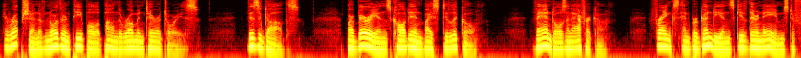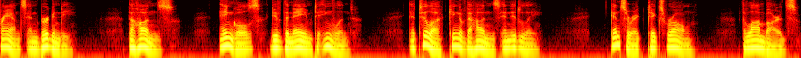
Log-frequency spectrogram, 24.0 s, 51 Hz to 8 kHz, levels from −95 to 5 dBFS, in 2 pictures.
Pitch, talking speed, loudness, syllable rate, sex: 110 Hz, 95 wpm, -18 LUFS, 4.8 syllables/s, male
